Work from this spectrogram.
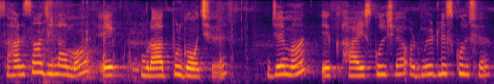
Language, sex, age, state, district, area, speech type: Maithili, female, 30-45, Bihar, Saharsa, rural, spontaneous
